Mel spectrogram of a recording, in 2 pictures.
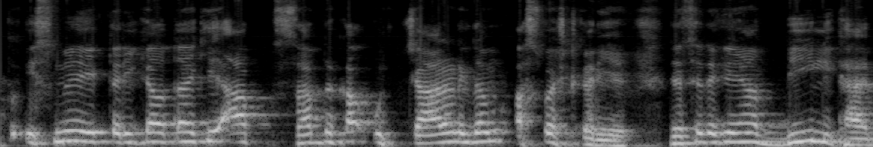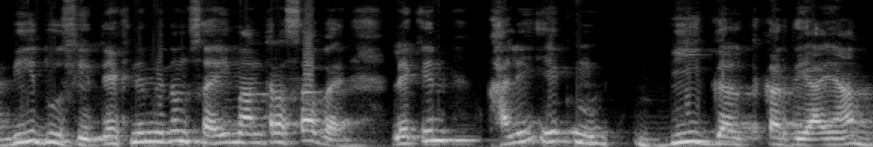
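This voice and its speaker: Man, teacher, mellow voice, repeats words slowly, dull lo-fi sound. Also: high voice. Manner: explains step by step, repeats each correct word slowly. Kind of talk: spelling lesson lecture. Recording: dull lo-fi recording.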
